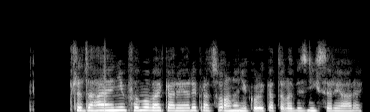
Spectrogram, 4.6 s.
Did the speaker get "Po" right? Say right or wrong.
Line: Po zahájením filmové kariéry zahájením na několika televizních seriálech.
wrong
